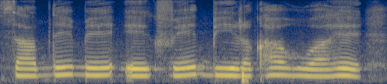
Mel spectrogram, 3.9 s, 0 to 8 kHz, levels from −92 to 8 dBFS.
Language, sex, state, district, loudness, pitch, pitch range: Hindi, female, Arunachal Pradesh, Papum Pare, -14 LUFS, 215 Hz, 205-225 Hz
